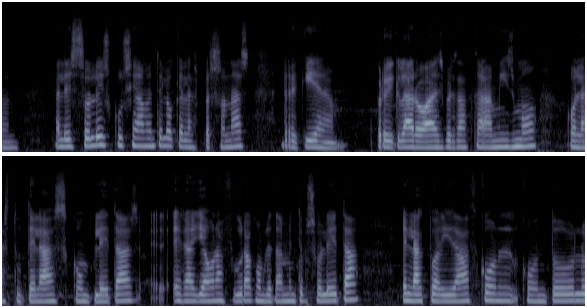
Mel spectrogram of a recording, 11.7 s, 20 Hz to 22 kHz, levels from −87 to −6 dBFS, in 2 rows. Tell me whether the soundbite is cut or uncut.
uncut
